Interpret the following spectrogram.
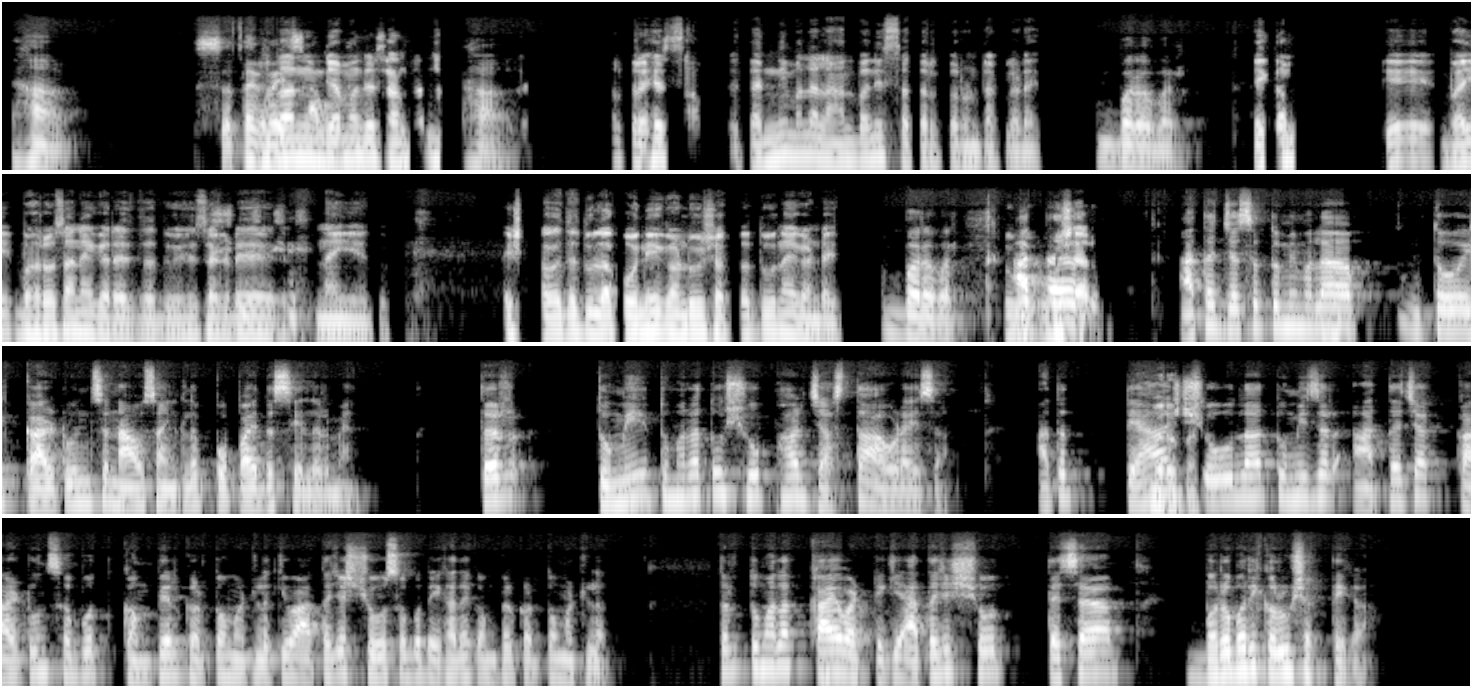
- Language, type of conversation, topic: Marathi, podcast, लहानपणी तुम्हाला कोणते दूरदर्शनवरील कार्यक्रम सर्वात जास्त आवडायचे आणि का?
- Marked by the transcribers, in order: static; distorted speech; in Hindi: "सतक रहे सावध रहे"; other background noise; unintelligible speech; chuckle; in English: "शो"; in English: "शोला"; in English: "शो"; other noise; in English: "शो"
